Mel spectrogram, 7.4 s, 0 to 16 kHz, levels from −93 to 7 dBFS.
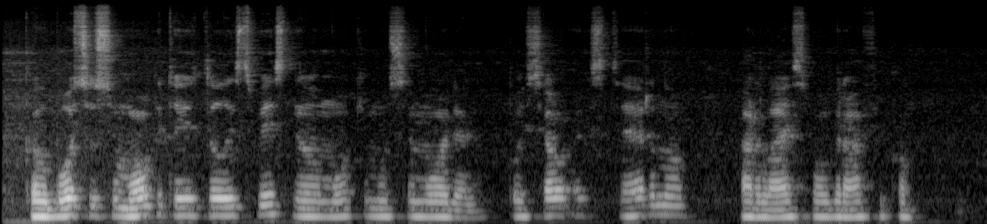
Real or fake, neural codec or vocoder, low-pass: real; none; 14.4 kHz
